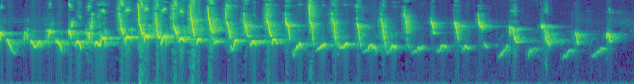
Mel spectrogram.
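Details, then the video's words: Northern cardinal song for teaching caged birds to sing: a rapid, dense run of sharp high notes over a lower slurred line, speeding up then slowing into separate down-slurred chirps toward the end. "CARDENAL ROJO: ENSEÑA A TU AVE A CANTAR CON ESTE AUDIO"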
